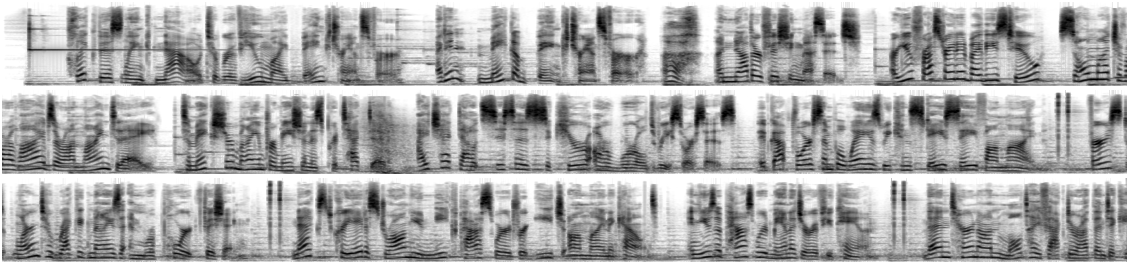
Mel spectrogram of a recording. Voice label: Radio PSA; CISA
